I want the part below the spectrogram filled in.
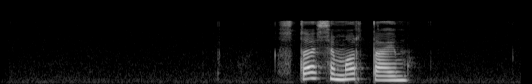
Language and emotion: Russian, neutral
